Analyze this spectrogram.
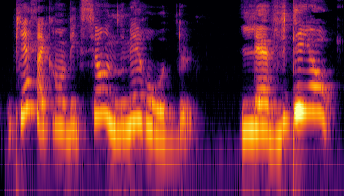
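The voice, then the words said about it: Shouting. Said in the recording (French): “j'ai crié pour rien”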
